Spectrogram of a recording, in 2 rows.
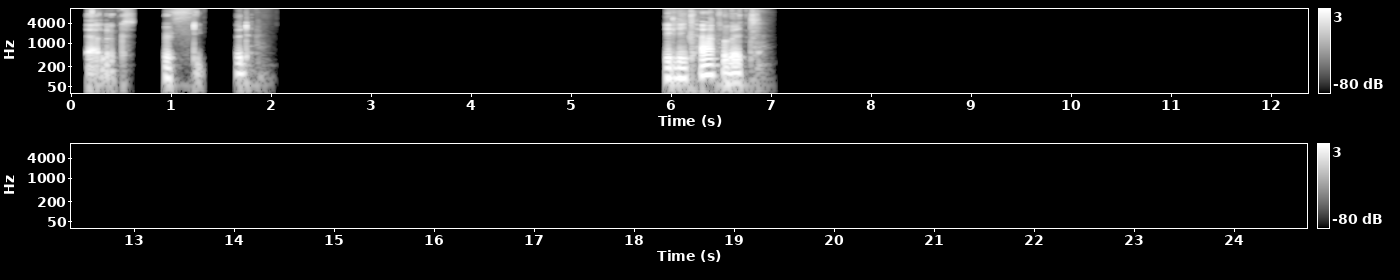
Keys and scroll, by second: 1.6 f, 4.9 q, 7.6 w, 8.6 v, 10.1 r.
